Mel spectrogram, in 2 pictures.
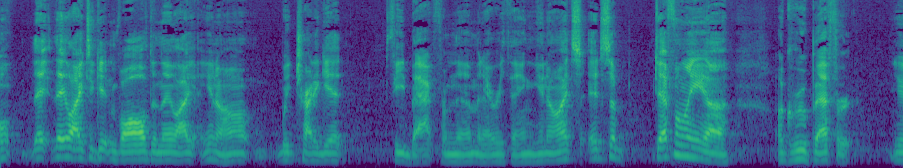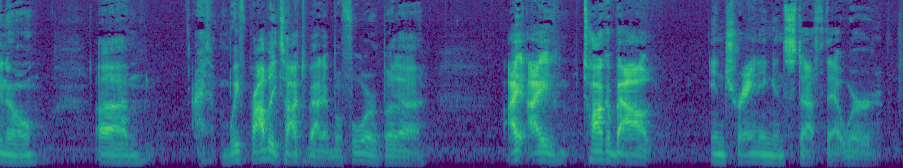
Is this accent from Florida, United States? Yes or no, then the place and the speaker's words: no; Texas, United States; because we're Texan, we have, you know, fresh chilies over here, and we have papayas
